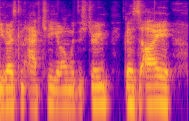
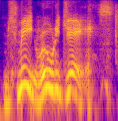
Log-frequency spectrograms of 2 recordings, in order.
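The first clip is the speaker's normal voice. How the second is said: slow, louder, higher mock Rudy intro; Rudy Jazz impression; 7 semitones higher, 5 dB louder, slower than usual. Friend introduces himself as Rudy on stream, hammed-up. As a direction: ham up a friend's stream greeting. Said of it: "you're lacking the German, like, accent".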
